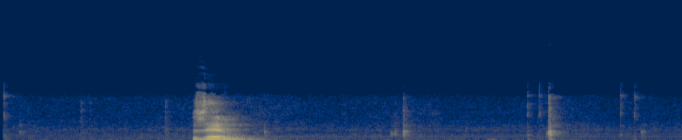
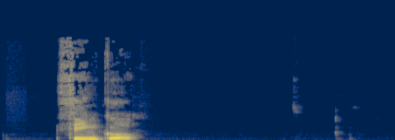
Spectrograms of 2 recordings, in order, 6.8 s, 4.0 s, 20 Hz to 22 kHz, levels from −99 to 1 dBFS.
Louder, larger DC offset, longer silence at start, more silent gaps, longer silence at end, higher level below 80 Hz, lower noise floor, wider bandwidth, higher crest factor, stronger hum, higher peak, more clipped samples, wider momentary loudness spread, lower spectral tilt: second, -30 LUFS vs -15 LUFS; neither; first, 1.95 s vs 0.6 s; neither; second, 1.3 s vs 2.6 s; second, -86 dBFS vs -60 dBFS; second, -74 dBFS vs under -90 dBFS; second, 9 kHz vs 16 kHz; first, 26 dB vs 20 dB; neither; second, -14 dBFS vs -2 dBFS; neither; first, 23 LU vs 10 LU; second, -5 dB/octave vs -6.5 dB/octave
